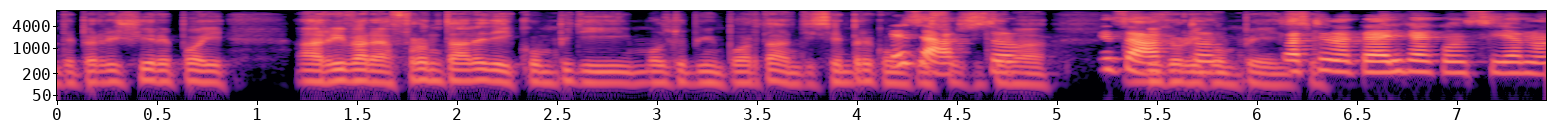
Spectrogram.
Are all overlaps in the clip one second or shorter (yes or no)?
no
